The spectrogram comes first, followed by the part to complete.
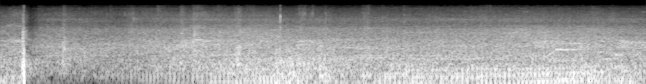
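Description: A single sharp knock just after the start, then a low vehicle engine rumble that builds over the next two seconds or so and holds steady, with street traffic around it.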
